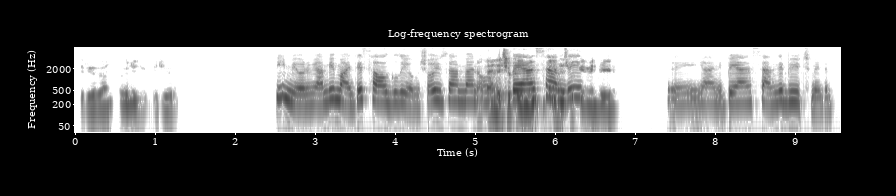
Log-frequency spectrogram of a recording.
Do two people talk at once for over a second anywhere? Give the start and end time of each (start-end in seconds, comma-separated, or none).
5.1-6.5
